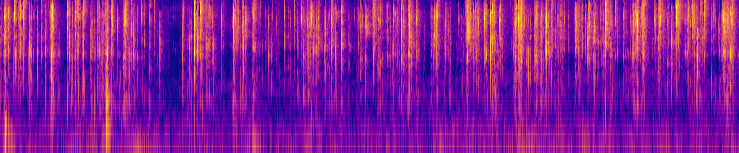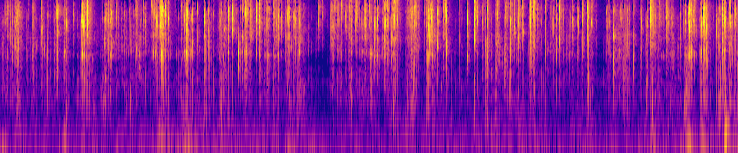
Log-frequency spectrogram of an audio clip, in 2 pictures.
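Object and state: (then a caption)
Plastic drink bottle being crinkled. A clear, hollow, mostly empty plastic drink bottle with an orange cap is held upright in both hands while the fingers squeeze and crinkle it. The result is a steady stream of bright, sharp crackles and crunches with almost no low end and no ring, running the whole clip with only brief pauses.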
